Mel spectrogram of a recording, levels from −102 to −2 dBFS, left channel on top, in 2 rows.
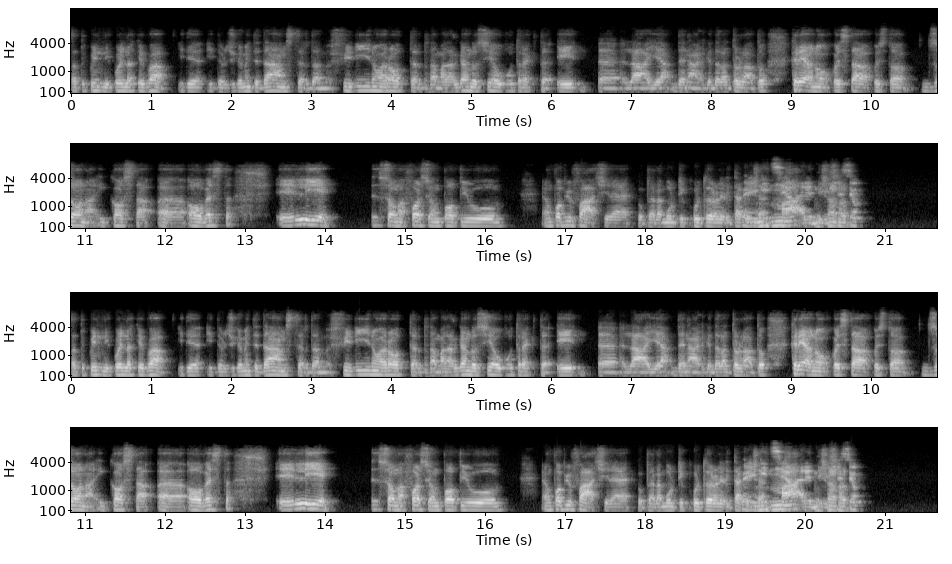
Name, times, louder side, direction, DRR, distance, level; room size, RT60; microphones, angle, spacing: voice 1, 0.0-14.1 14.6-16.2 16.5-20.5, right 3 dB, 35° right, 0.4 m, -28 dB
voice 2, 19.2-20.6, right 3 dB, 85° right, 0.7 m, -28 dB
2.6 x 2.0 x 2.5 m
head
